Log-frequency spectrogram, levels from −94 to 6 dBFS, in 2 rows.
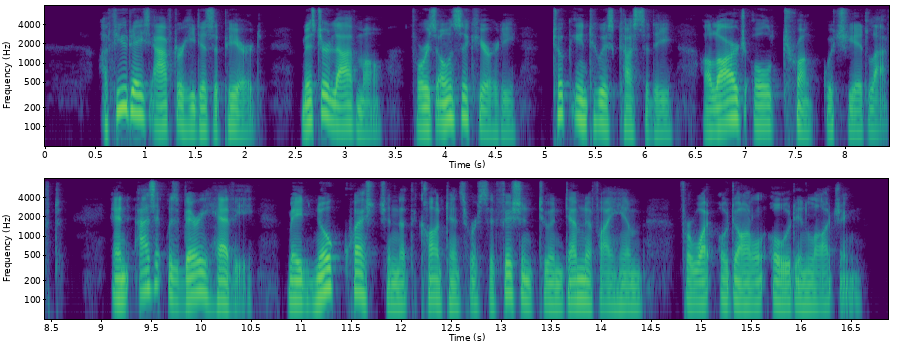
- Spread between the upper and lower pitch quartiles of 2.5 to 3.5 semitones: No, average, 4.5 semitones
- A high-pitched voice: No, low, 100 Hz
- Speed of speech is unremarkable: Yes, average, 165 wpm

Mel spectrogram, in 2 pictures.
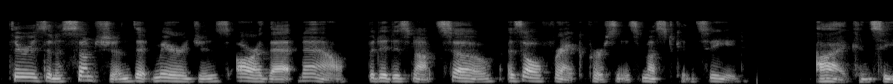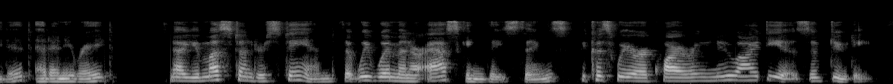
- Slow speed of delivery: No, average, 150 wpm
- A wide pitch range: No, average, 4.2 semitones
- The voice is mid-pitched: Yes, medium, 155 Hz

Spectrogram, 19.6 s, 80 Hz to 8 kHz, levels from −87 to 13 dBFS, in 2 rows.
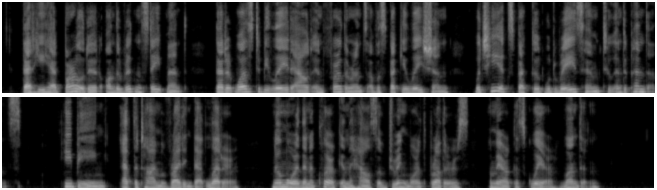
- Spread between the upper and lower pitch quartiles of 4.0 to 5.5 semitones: Yes, average, 4.7 semitones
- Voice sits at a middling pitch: Yes, medium, 165 Hz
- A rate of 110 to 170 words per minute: Yes, average, 160 wpm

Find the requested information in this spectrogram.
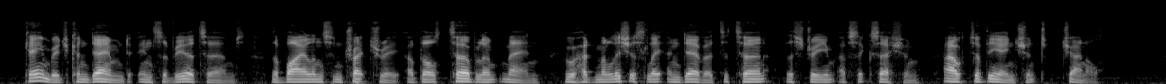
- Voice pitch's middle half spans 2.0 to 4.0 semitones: Yes, average, 2.8 semitones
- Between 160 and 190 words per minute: No, average, 145 wpm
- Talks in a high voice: No, low, 115 Hz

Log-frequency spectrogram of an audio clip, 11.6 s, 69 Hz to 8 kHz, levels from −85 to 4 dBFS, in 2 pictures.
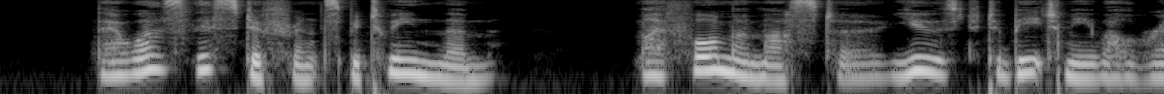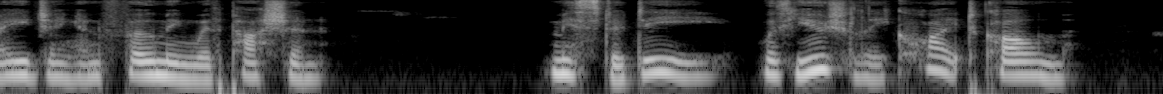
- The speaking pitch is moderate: Yes, medium, 175 Hz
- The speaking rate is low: Yes, slow, 130 wpm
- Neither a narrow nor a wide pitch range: Yes, average, 3.6 semitones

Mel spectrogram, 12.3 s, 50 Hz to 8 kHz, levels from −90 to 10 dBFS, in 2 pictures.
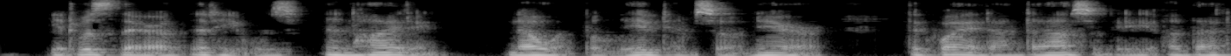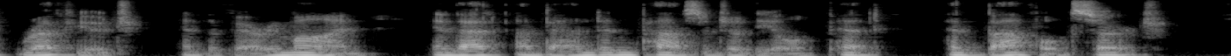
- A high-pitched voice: No, low, 115 Hz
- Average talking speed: Yes, average, 170 wpm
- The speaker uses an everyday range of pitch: No, narrow, 2.0 semitones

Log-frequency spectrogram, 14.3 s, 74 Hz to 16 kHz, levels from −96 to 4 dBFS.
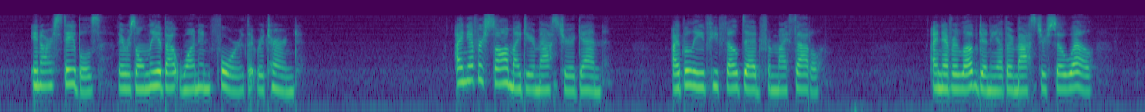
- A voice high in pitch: Yes, high, 230 Hz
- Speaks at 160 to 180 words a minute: No, average, 145 wpm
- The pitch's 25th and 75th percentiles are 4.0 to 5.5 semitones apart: No, narrow, 2.5 semitones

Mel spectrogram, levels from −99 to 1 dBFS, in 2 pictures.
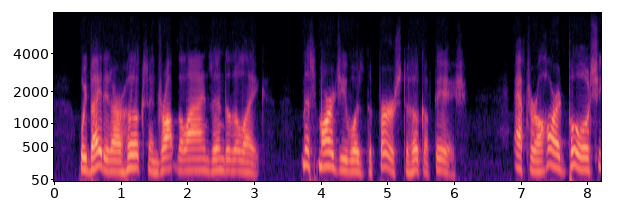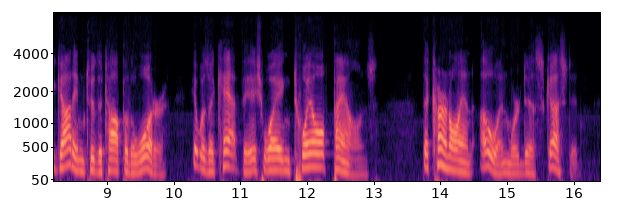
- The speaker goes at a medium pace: Yes, average, 170 wpm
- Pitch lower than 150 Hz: No, medium, 155 Hz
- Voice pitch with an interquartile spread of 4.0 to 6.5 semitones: Yes, average, 4.3 semitones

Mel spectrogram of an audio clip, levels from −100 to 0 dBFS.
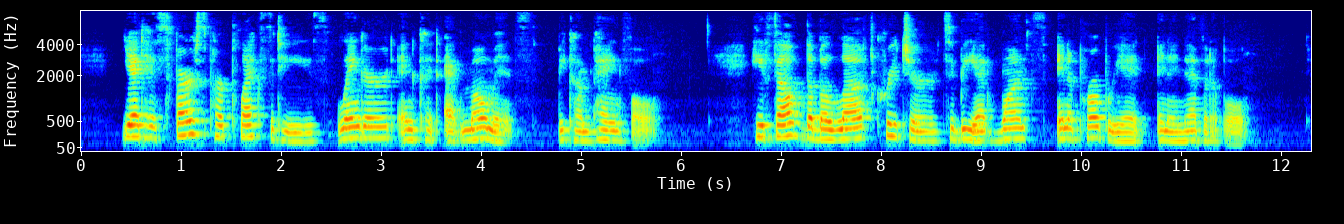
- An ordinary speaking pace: No, slow, 110 wpm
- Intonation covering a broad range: No, average, 4.5 semitones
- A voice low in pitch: No, medium, 175 Hz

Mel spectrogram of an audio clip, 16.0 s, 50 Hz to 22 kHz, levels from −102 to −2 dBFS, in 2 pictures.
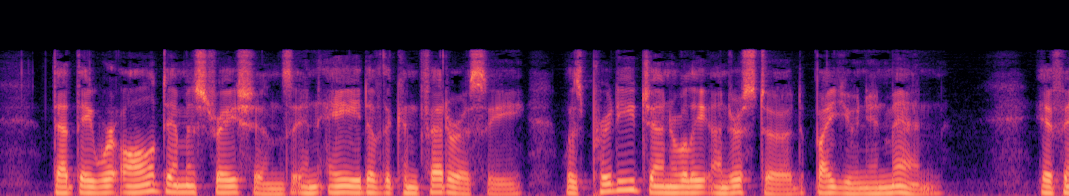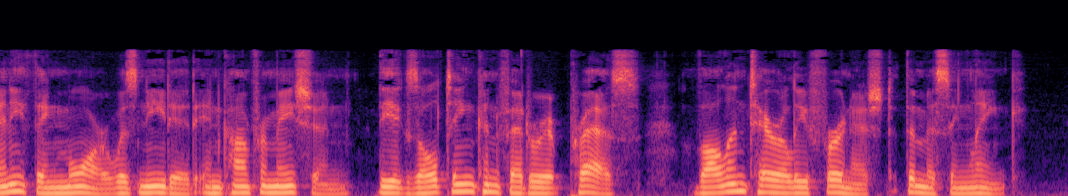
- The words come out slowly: Yes, slow, 125 wpm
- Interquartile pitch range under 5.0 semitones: Yes, narrow, 2.5 semitones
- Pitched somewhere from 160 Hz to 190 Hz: No, low, 120 Hz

